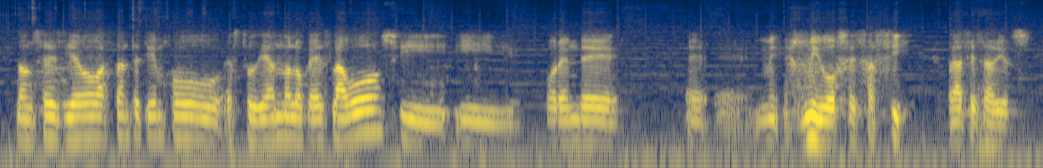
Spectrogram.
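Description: This Miami man, a native English speaker with a Cuban Spanish accent softened by Colombian, answers interview questions hesitantly, with many fillers and restarts. He talks at medium pitch in a level tone at a measured pace, a bit bright. The recording is muffled, with soft music in the background.

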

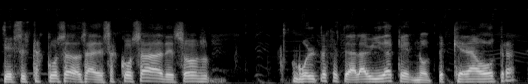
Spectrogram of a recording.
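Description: A middle-aged man from Venezuela whose accent leans toward a neutral Colombian sound. His voice is dark and mellow, and he tells stories in an animated way, full of repeats and restarts. The recording is dry and a little dull, with soft music underneath. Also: medium pitch, moderate pace, dry recording. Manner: animated storytelling, many repeats and restarts, laughs often. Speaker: actor, interview guest. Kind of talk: casual interview talk.

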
